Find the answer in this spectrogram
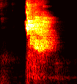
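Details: Green Fischer's lovebird pair, one bird giving a single loud, rasping, high screech of about half a second that fades out at the end, with silence before and after.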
